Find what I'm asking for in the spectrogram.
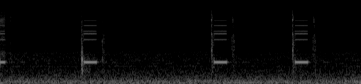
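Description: Game keypad tones as a PIN code is entered, three short clear electronic beeps spaced about a second apart over a quiet background hiss.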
